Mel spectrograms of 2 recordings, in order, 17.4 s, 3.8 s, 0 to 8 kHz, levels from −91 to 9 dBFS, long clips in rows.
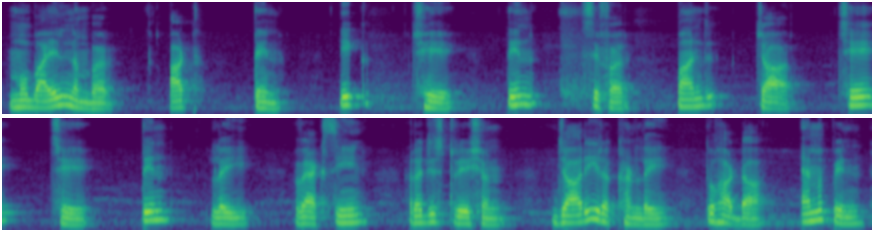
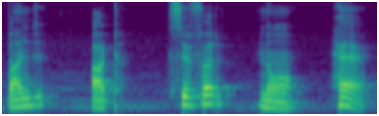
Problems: constant background noise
